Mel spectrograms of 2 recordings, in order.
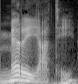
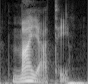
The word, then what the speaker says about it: Meritaten: Adapting that to the name Meritaten, we may have a pronunciation closer to Meriati, or simply Mayati.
